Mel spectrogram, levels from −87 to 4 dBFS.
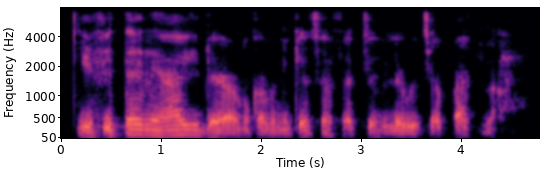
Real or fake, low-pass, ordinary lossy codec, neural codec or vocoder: fake; 7.2 kHz; none; codec, 44.1 kHz, 7.8 kbps, Pupu-Codec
